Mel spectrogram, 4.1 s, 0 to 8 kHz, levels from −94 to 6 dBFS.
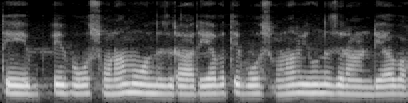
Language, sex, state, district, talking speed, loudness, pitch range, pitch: Punjabi, female, Punjab, Kapurthala, 250 wpm, -14 LUFS, 185-200 Hz, 190 Hz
